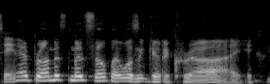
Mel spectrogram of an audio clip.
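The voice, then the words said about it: Imitates a cartoon cat character's voice. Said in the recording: “that's a good impression”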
